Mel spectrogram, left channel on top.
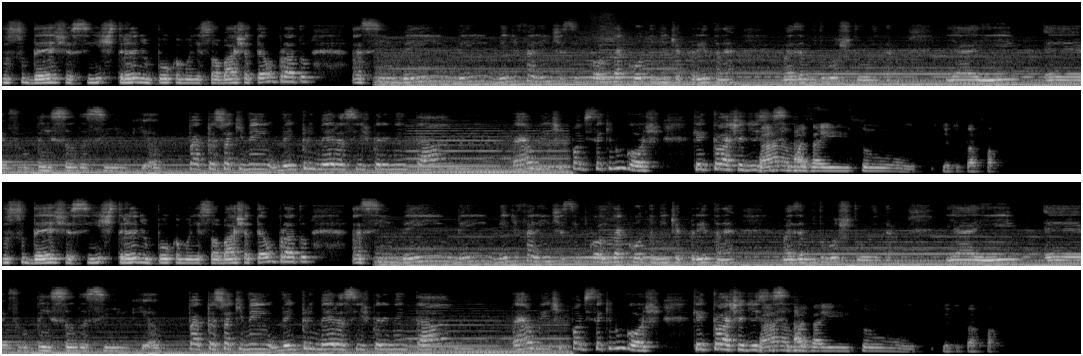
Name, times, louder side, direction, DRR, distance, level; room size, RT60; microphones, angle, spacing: voice 1, 0.0-18.8, right 1 dB, 10° right, 0.5 m, -27 dB
sound 1, 3.7-16.5, left 1 dB, 85° left, 0.8 m, -30 dB
voice 2, 18.4-19.9 20.2-20.7, left 3 dB, 50° left, 0.8 m, -29 dB
3.2 x 2.8 x 3.8 m
head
